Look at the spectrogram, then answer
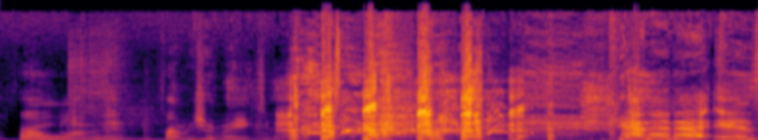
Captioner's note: both laughing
